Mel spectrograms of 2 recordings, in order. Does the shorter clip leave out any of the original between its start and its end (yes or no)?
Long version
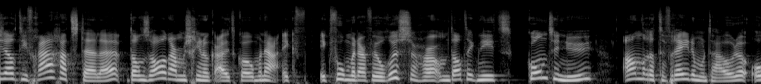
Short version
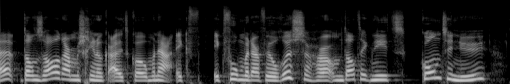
no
